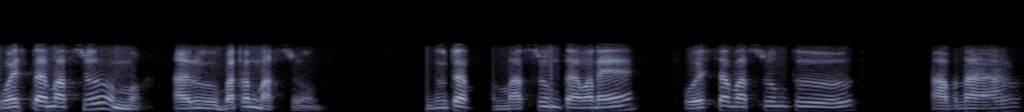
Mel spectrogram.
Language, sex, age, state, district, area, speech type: Assamese, male, 60+, Assam, Kamrup Metropolitan, urban, conversation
